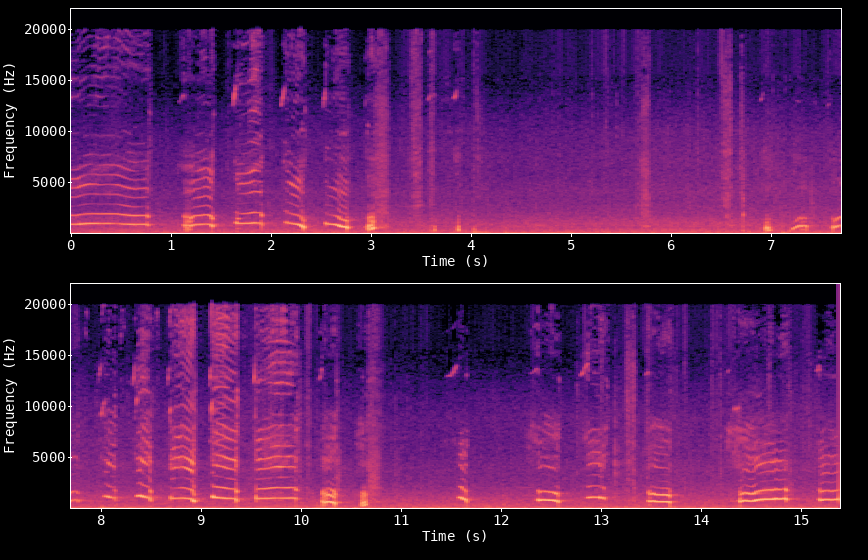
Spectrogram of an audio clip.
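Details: Puppies crying and whining, a busy run of high, wavering whimpers and short yips that rise and fall, some drawn out, overlapping one another with few pauses across the whole stretch.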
